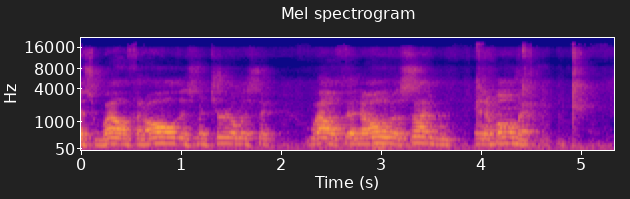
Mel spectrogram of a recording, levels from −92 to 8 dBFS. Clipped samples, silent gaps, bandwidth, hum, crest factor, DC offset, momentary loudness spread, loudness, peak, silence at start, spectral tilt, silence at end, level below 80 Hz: under 0.1%; none; 18 kHz; none; 18 dB; under 0.1%; 18 LU; -24 LUFS; -8 dBFS; 0 s; -6 dB/octave; 0.3 s; -52 dBFS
